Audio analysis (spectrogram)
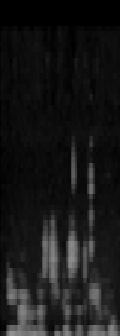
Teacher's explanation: Notice that you're not pronouncing the L, right? It looks like they start pronouncing the word from E.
